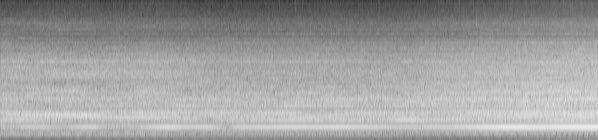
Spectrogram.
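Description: Volvo FM aerial fire truck's diesel engine running steadily to power the boom's hydraulics: an even mechanical hum with a steady whine on top, growing a little louder near the end.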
